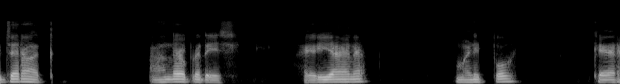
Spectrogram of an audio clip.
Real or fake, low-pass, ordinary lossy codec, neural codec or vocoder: fake; none; none; codec, 16 kHz, 1 kbps, FreqCodec, larger model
